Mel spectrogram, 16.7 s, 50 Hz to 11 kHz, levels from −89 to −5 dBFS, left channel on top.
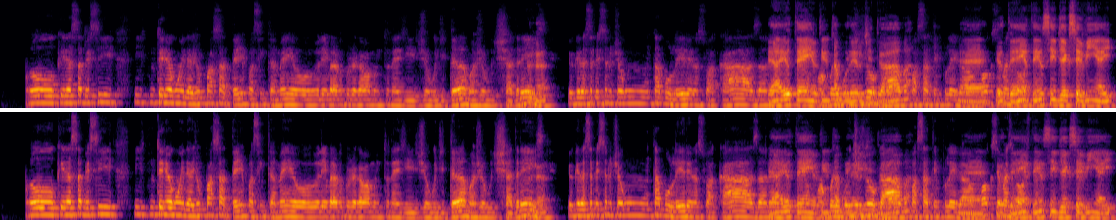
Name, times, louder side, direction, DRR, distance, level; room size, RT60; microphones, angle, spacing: voice 1, 0.4-8.1 8.5-11.7 12.2-15.6, right 2 dB, 55° right, 2.0 m, -30 dB
voice 2, 7.9-8.2 11.5-13.7 14.4-16.6, left 3 dB, 80° left, 1.7 m, -29 dB
7.1 x 6.0 x 6.4 m
head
